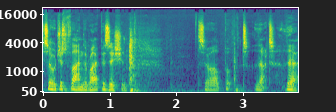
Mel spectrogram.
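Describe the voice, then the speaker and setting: A man speaks in a somewhat breathy voice. His pace is fairly slow. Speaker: product reviewer. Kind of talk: product demo. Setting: home studio. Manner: casual.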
